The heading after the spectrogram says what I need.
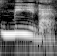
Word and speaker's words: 3INA: This is from the brand, I think it is Mina, but it's spelled 3INA.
